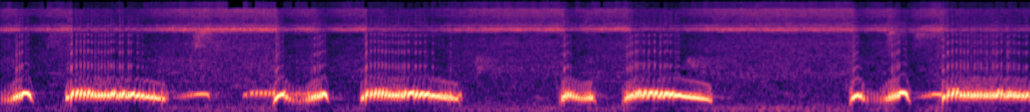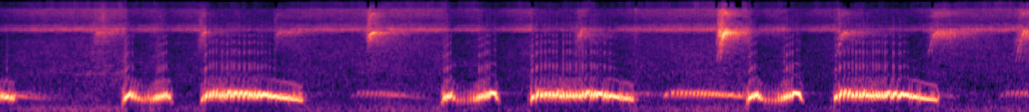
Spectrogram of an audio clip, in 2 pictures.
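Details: Lure calling of a spotted dove (tekukur), used for trapping and for tutoring birds: paired short hoots followed by a longer sagging coo, cycling steadily and loudly, with a thin high tone running throughout.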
